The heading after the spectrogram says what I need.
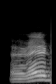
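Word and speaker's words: read: आई रेड a book ध्यान दीजिए यहां पर रीड का टू भी सेम होता है प्रोनंसिएशन चेंज हो जाता है है ना प्रोनंसिएशन हल्का चेंज हो जाता है लेकिन स्पेलिंग आपका सेम रहेगा तो यह भी सिंपल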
